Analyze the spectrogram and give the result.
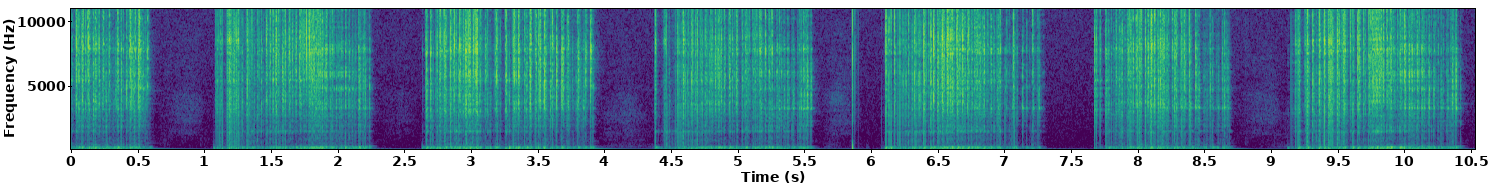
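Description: Long acrylic nails scratch the sides and top of the hollow mesh grille on a black matte metal USB desktop microphone. Seven bursts of dense, rumbling scraping are broken by short silences and one brief sharp click. The scratching comes across mostly as deep, boomy low-end texture.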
